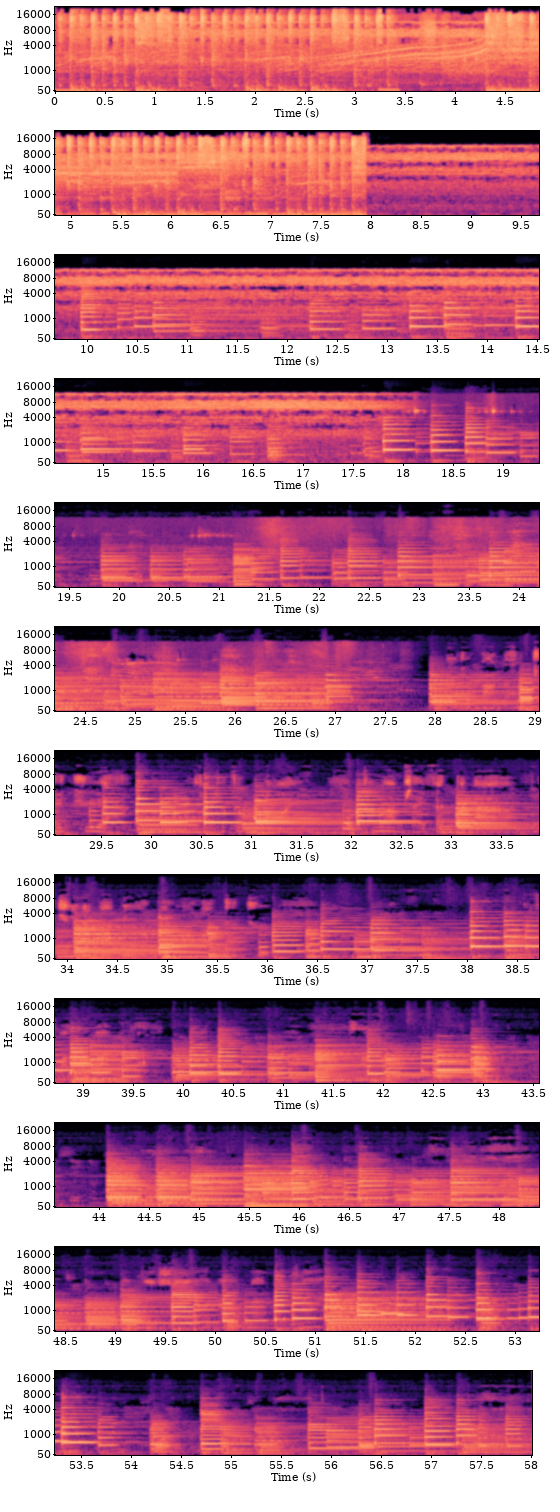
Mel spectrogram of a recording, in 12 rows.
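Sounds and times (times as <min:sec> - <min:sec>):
background piano music: 0:09.8 - 0:58.0.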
